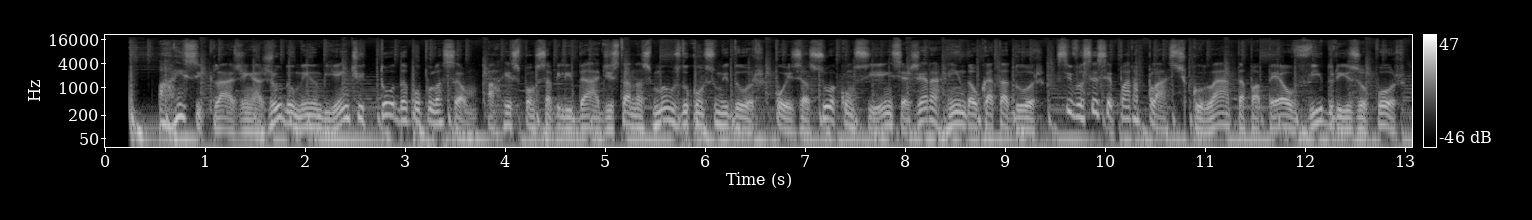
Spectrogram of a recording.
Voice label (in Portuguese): locutor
